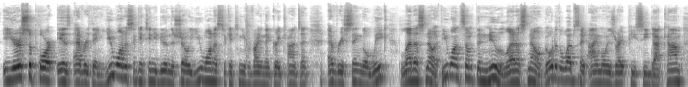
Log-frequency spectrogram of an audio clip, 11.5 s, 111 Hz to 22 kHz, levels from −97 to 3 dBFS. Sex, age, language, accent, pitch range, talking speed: male, 20-39, English, American, 140-170 Hz, 210 wpm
